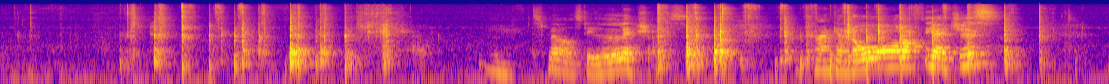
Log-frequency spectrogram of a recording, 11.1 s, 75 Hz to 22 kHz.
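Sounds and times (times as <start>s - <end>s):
spoon scraping a bowl: 1.2s - 4.2s, 6.6s - 10.5s.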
